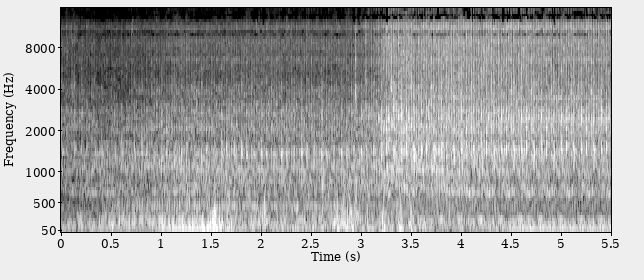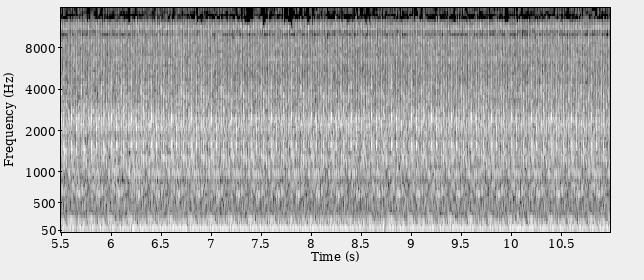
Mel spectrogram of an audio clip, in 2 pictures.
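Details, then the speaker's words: Compound-turbo 6.7 Powerstroke diesel with code P0016 (crank/cam position correlation), owner fears main gear spun: uneven lumpy idle clatter about 2.5 pulses per second; owner suspects injectors, unsure. "it sounds injectory to me but i i'm bad at this kind of stuff so i don't know"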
